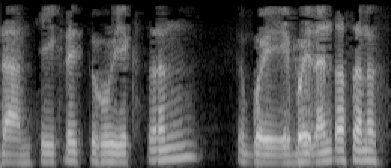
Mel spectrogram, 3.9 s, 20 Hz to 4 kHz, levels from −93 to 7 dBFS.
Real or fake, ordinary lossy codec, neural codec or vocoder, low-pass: fake; MP3, 16 kbps; codec, 16 kHz, about 1 kbps, DyCAST, with the encoder's durations; 3.6 kHz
